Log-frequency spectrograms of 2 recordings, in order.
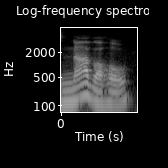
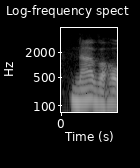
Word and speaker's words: Navajo: and before the prologue Navajo what is Navajo I've heard that time before and I know that it's not pronounced with a J it's pronounced with a H I have no idea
